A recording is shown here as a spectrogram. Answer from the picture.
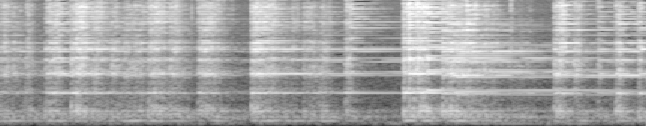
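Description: Grand piano strings, prepared with green cords looped around them, sounding in a series of sudden attacks, each leaving a ringing, bell-like cluster of tones that slowly fades. The strongest attack comes about two-thirds of the way through.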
